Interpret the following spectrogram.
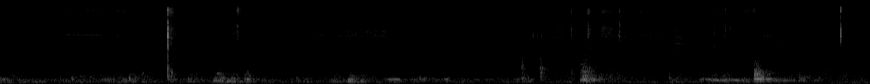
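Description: Faint handling sounds of hardcover books being gripped and slid on a library shelf, soft rustling broken by a few sharp clicks and taps, the loudest about a second and a half in.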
